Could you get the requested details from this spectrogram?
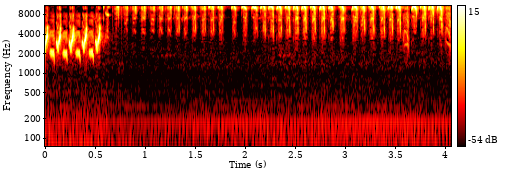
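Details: A male house wren, currently building a nest in a backyard, opens with a quick burst of bubbly, tumbling notes, then a long, very high, rapid trill pulsing about four times a second.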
